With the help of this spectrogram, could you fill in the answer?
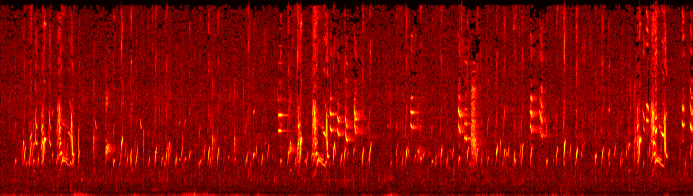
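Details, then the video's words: Goldfinch song for training goldfinches: lively, dense high twittering and chirping throughout, with louder jangling bursts near the start, middle and end, and a few soft low bumps. "The Entrancing Song of Goldfinches"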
